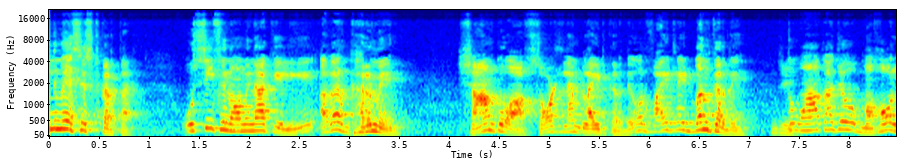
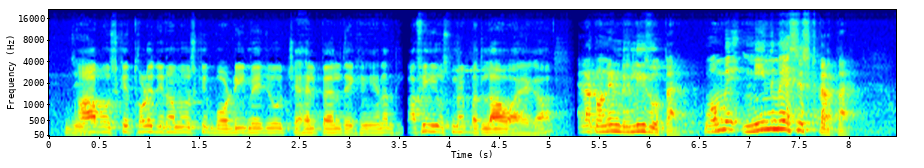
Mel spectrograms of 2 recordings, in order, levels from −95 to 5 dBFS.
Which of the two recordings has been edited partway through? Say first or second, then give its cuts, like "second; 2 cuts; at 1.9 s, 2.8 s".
second; 2 cuts; at 3.7 s, 5.4 s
